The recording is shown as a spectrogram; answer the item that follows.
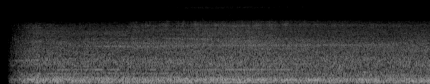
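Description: Steady road traffic noise as cars and vans pass through a junction.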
